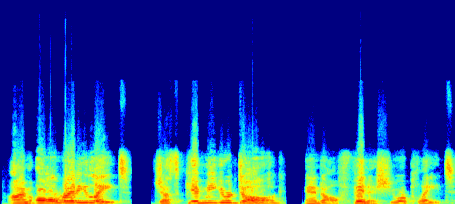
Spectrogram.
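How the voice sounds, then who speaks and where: A put-on, growling character voice from a man, fairly high in pitch, at a fairly slow pace. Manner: growling, demanding.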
